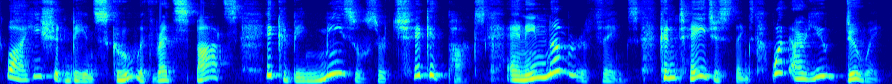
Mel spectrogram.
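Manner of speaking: high, rising alarm; alarmed nurse. A narrator's reading. Nurse alarmed that a spotted boy is in school.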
